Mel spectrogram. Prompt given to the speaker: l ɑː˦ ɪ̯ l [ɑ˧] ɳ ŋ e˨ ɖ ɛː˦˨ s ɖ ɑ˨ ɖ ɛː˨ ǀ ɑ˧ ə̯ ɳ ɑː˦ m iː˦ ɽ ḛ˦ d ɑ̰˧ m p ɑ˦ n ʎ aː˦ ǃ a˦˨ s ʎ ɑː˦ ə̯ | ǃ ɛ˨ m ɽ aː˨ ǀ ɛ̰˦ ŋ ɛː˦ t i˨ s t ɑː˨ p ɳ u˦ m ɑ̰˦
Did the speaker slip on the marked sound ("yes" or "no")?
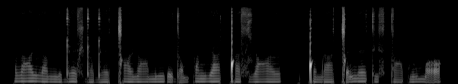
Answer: no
